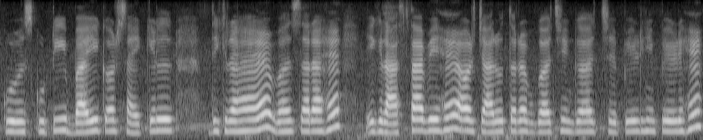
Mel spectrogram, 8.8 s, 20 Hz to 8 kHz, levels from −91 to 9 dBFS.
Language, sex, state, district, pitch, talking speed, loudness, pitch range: Hindi, female, Odisha, Sambalpur, 225 Hz, 170 wpm, -16 LUFS, 215-235 Hz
